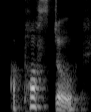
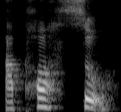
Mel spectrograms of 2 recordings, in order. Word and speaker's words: apostle: Pronunciation of apostle was announced as or pronounced as apostle. It should actually be apostle. So apostle, that's how it's pronounced.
